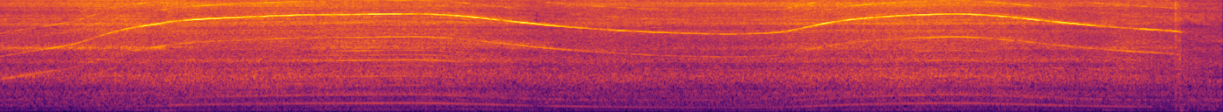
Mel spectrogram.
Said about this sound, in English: If I just plug this turbo brush in, we can see this spinning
